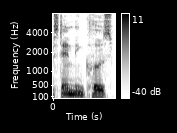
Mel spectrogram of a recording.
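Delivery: ordinary delivery, nothing marked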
